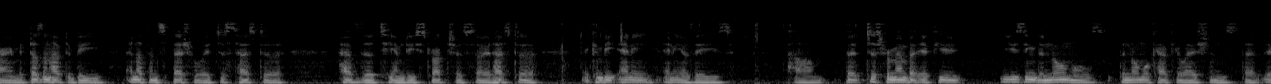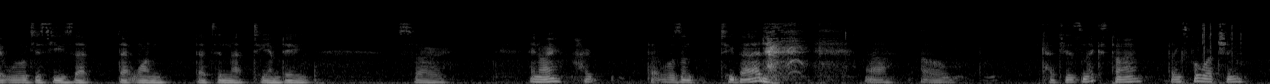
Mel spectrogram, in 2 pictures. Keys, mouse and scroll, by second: 6.9 shift+click, 7.8 click, 8.5 click.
